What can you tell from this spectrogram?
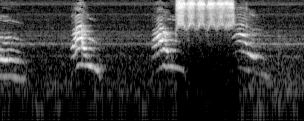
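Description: A stranded kitten meowing repeatedly from a rooftop, four plaintive calls a second or so apart, from a cat that cannot get down. About two-thirds of the way through there is a short, high, rapidly pulsing rattle.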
